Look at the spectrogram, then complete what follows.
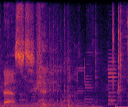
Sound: chuckles

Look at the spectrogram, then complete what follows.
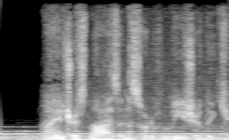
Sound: low Voice

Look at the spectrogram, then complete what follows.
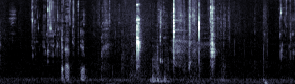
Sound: whiskey pouring

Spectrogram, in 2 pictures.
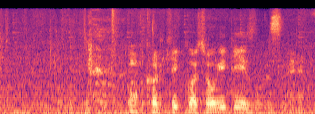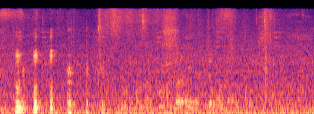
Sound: laughs

